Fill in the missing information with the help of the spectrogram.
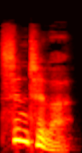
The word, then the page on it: scintilla: British English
